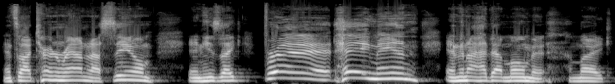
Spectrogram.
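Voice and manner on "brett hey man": higher-pitched greeting call; imitated calling out. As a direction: imitate a young man hailing someone. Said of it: "call out my name".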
